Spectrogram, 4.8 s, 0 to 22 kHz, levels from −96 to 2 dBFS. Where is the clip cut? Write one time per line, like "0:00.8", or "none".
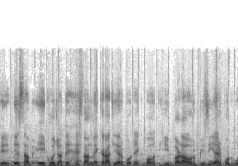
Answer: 0:01.6

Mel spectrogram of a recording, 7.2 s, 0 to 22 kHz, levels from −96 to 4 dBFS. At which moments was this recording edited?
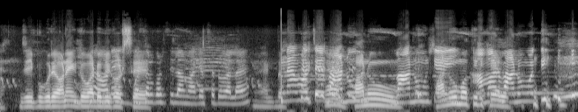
0:03.5

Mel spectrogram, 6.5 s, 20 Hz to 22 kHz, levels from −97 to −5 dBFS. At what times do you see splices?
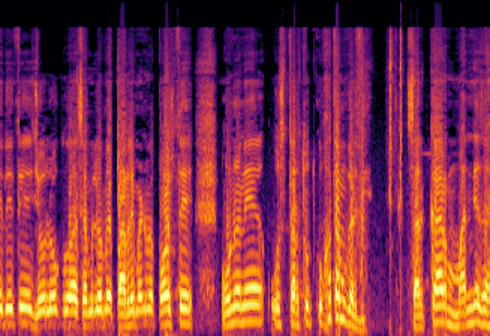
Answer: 0:05.3

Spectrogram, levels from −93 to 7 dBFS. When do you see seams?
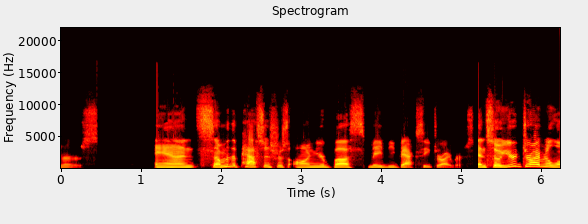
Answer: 0:01.2
0:05.2

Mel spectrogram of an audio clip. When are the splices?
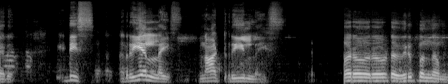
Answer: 0:03.4

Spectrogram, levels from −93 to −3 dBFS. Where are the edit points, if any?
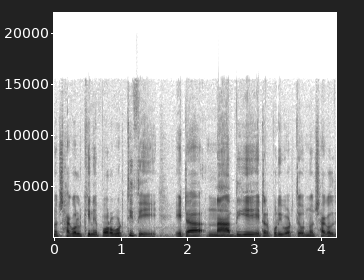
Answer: none

